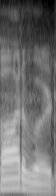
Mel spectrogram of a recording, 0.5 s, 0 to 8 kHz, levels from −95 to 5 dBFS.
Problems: constant background noise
